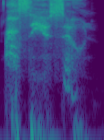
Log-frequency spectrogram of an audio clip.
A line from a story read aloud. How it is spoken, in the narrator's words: she whispered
